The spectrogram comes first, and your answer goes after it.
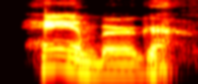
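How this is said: It is said in an attempted American accent. "and you go hamburger. I can't do the accent"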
